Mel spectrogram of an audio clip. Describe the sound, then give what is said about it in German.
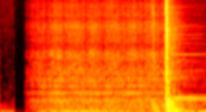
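A cassette recorder's mechanism whirs steadily after a brief silence, then a single sharp plastic clack rings out near the end as the tape is flipped. No one speaks. “Wer muss denn heute die Kassette umdrehen?”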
